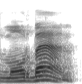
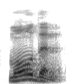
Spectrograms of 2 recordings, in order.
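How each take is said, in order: First: The word 'than' is said in its full form. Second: The word 'than' is said in its reduced form. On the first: The speaker calls it wrong. "It's not more than" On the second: The speaker calls it right. "in connected speech we use weak form"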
